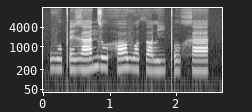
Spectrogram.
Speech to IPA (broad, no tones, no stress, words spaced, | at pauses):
vopʼɛɣanzo hɒ vɔθɒlipʼo xa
